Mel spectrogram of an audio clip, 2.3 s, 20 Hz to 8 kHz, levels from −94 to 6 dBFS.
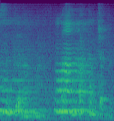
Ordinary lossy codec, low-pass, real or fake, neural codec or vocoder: none; 7.2 kHz; fake; vocoder, 24 kHz, 100 mel bands, Vocos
